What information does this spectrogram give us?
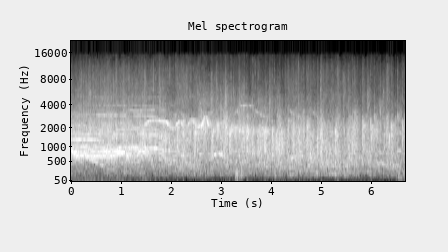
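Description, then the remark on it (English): A crowd applauds loudly and steadily for several seconds after a stand-up comedy set by Harland Williams, a dense wash of clapping with some whoops and voices mixed in, fading only slightly toward the end. “Get it up again for Harland Williams, everybody.”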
